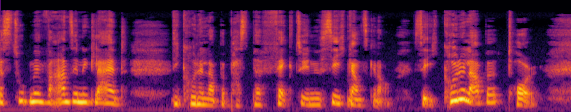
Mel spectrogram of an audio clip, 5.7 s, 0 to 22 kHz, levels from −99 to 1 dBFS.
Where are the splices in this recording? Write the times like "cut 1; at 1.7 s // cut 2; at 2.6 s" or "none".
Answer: cut 1; at 1.7 s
